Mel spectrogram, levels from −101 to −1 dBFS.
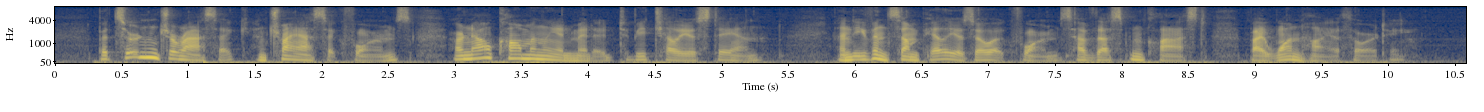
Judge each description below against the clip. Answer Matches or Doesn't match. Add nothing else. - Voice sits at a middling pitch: Doesn't match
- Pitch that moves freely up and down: Matches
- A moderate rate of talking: Matches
